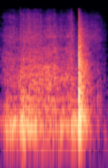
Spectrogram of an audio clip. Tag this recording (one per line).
chair
furniture
squeaky
tiled
wood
